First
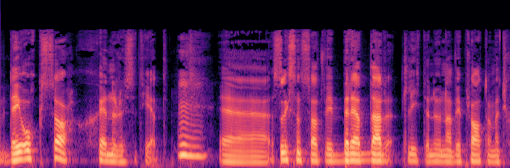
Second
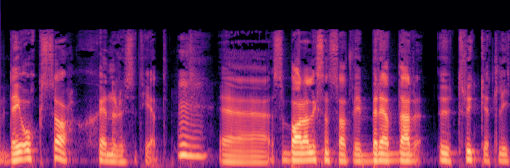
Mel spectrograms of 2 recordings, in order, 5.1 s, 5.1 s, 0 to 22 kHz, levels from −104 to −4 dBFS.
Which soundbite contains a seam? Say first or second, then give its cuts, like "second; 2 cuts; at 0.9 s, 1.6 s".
first; 2 cuts; at 2.8 s, 4.0 s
